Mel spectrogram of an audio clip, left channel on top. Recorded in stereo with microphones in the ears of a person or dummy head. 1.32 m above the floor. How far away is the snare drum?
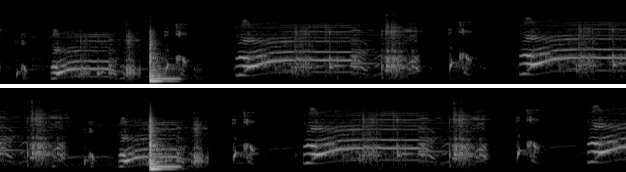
About 0.5 m.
